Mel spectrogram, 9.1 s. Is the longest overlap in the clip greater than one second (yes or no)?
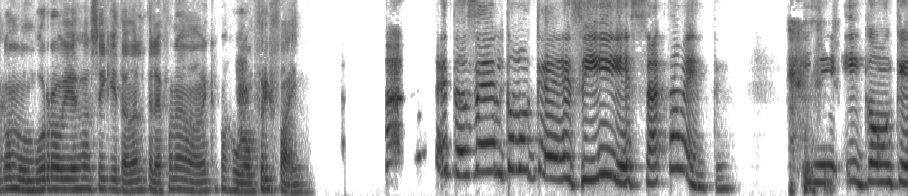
no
